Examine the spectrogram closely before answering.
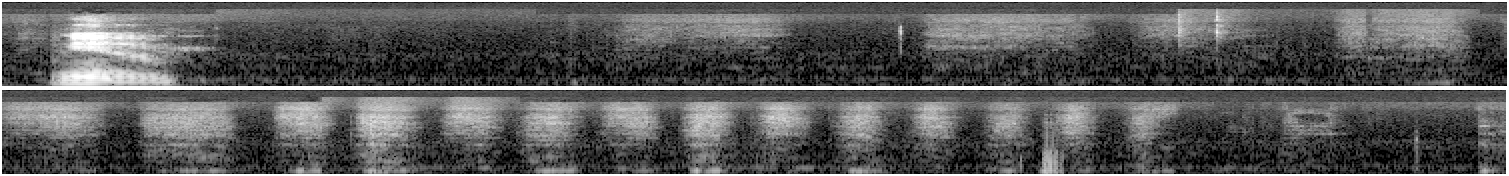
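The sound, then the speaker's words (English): Rhythmic rasping of a sock rubbed back and forth against a table, sounding like wood being sawn. Many short strokes grow louder and more regular after a brief voice at the start. “Fucking cutting a piece of wood? I am rubbing my sock against the table. It's kind of weird. Like you're sawing a piece of wood.”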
